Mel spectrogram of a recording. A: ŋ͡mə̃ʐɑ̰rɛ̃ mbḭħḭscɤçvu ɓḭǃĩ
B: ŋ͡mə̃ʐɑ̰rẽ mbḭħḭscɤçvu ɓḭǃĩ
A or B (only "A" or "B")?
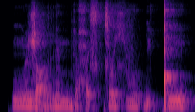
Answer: A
